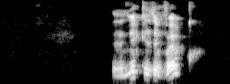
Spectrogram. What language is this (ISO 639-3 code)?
kab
